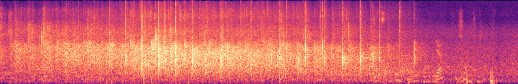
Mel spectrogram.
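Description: An audience claps steadily for about ten seconds, a dense wash of many hands that swells in the middle and then thins out toward the end, with scattered louder individual claps.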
